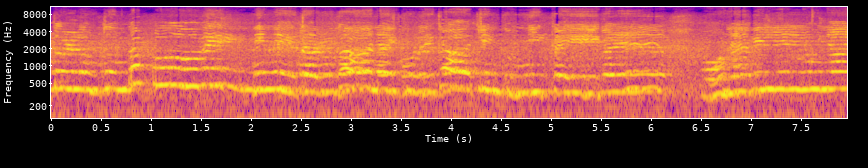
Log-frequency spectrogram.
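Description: A group of young voices, mostly girls, singing together in unison, in phrases with long held notes.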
